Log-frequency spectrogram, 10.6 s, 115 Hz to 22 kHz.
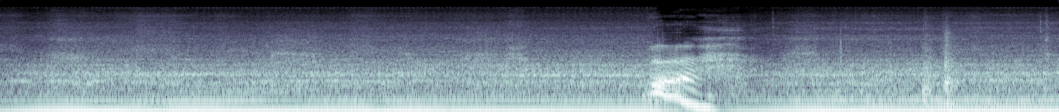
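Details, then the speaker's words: Honda GL1500 Goldwing cold start at about 52°F after a carburetor rebuild, full choke: deep, steady hum holding a slightly raised idle with no stumbles or knocks; sounding good. "Like it's idling a little bit high with the choke, which is normal. Sounding really good."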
